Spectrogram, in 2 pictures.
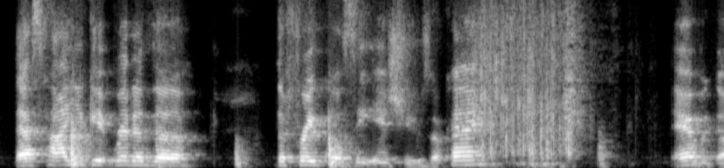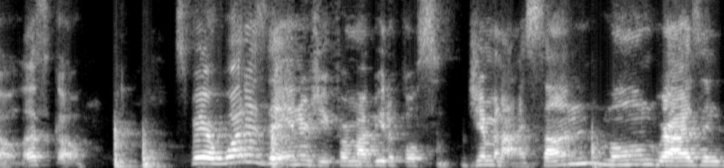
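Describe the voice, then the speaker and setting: An American woman giving a casual psychic hotline style tarot reading on a livestream, informal and slangy, speaking straight to her viewers. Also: medium pitch. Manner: informal, familiar, addressing viewers directly with slang. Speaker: tarot reader hosting a live stream. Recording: roomy echo with light background noise.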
